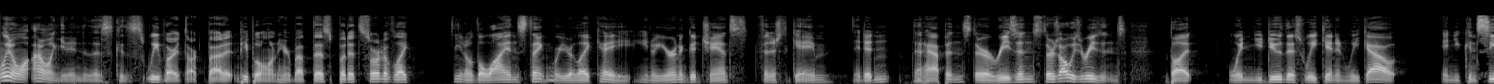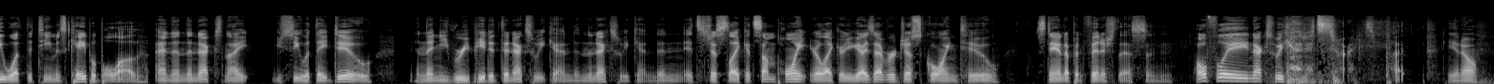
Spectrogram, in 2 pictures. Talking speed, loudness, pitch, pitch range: 260 wpm, -21 LUFS, 105 Hz, 95-120 Hz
